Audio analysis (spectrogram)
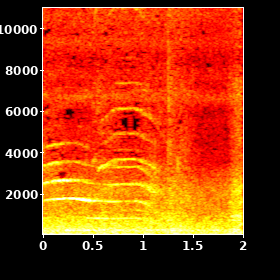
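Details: ['High-pitched, slightly falling mew from cats eating dinner, clearest near the start. It fades into a low household hum, with Bengali speech nearby.']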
